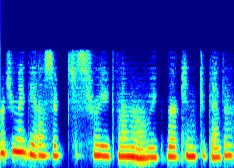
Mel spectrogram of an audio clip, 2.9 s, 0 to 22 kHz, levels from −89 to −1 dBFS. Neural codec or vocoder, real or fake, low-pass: codec, 44.1 kHz, 0.9 kbps, DAC; fake; 7.2 kHz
